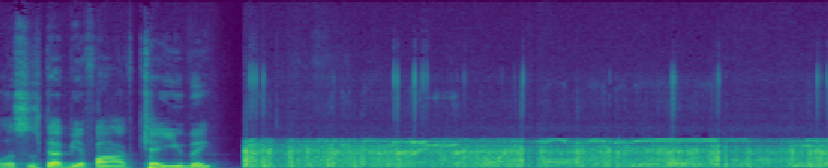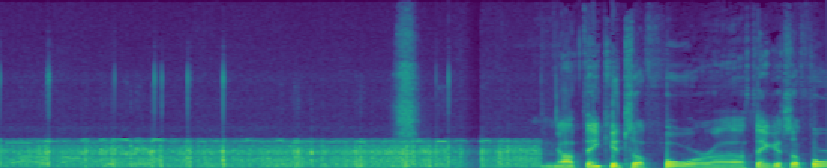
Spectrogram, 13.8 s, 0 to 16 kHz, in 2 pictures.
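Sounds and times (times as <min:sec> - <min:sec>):
speech: 0:00.0 - 0:01.8, 0:11.6 - 0:13.7
radio static hiss on ham radio receiver: 0:02.0 - 0:11.8
faint unintelligible voice under radio static: 0:02.7 - 0:09.5.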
